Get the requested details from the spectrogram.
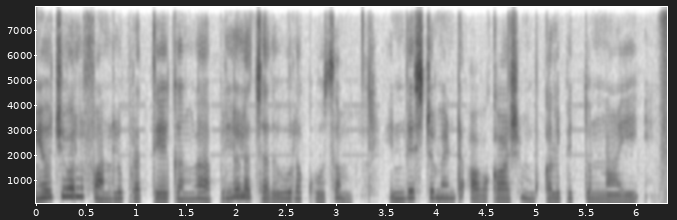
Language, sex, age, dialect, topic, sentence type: Telugu, female, 25-30, Central/Coastal, banking, statement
